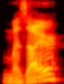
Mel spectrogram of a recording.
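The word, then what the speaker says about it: Mazayr: it how do you say it uh m-a-z-a-y-r mazaire yeah um yeah really really good love the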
